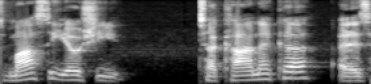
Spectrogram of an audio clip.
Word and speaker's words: Takanaka: more pop uh masayoshi takanika i always want to say takanaka but i feel like the emphasis is wrong on that whatever i say that's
